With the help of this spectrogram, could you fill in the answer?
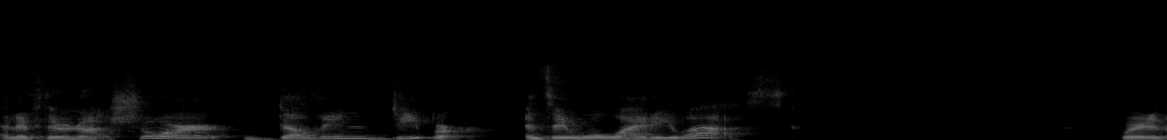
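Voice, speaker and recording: Speaking at a moderate pace with ordinary pitch variation, the voice comes with a slight Southern US accent. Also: woman. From Texas. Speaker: diversity trainer. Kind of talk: interview conversation.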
